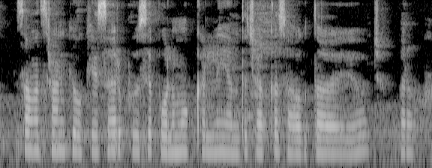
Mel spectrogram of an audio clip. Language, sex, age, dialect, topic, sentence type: Telugu, female, 18-24, Utterandhra, agriculture, statement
